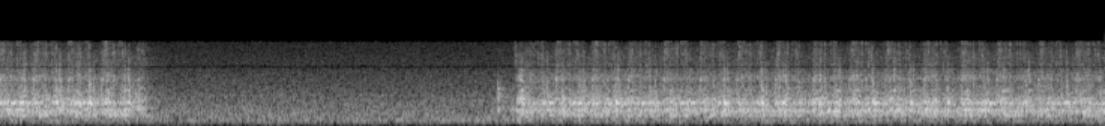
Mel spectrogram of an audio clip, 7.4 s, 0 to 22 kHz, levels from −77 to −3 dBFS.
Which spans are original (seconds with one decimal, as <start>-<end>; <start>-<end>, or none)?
0.0-7.4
